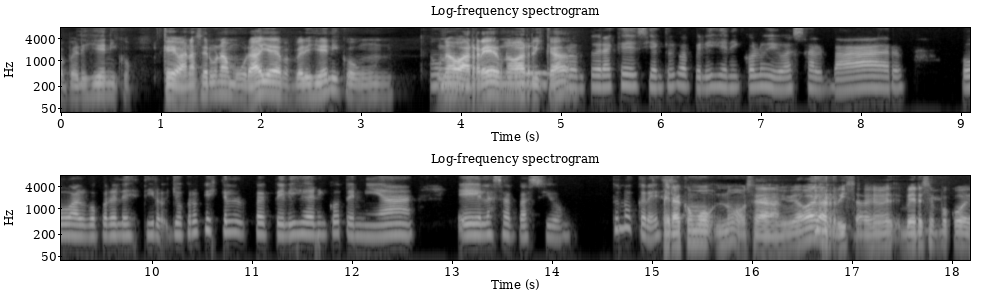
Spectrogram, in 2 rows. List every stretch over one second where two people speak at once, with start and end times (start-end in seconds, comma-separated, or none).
3.7-5.2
